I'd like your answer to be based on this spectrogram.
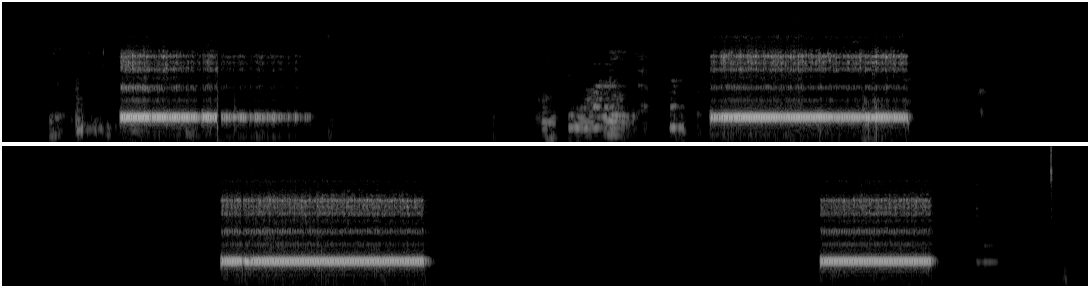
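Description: An outgoing phone call rings unanswered: a steady two-second ringback tone repeats four times with long silent gaps between, and a brief murmur of voice falls between the first rings.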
